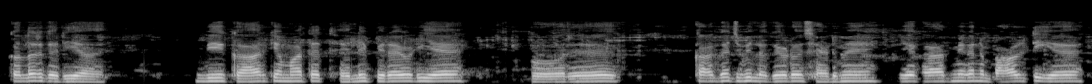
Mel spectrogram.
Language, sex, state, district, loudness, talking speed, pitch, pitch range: Rajasthani, male, Rajasthan, Churu, -17 LUFS, 120 wpm, 150 Hz, 140-155 Hz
